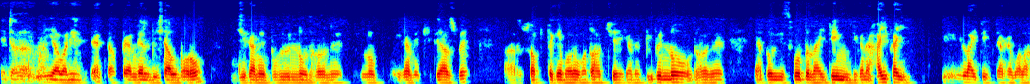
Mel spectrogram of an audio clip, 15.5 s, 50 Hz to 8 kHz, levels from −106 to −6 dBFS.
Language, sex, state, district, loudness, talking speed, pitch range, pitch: Bengali, male, West Bengal, Jalpaiguri, -18 LUFS, 135 wpm, 100-105 Hz, 105 Hz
